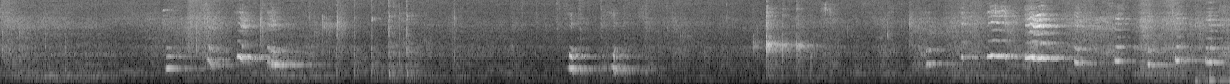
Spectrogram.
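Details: Three-week-old Cane Corso puppies from the litter of Paula and Bullet: thin, high whimpers and short yips in scattered bursts, some rising then dropping, with quiet room background between calls.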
